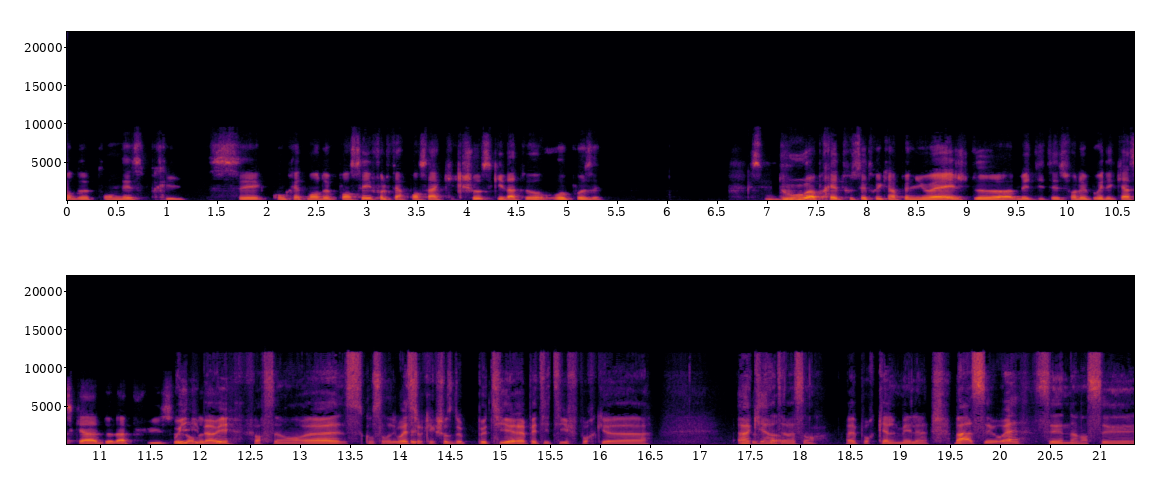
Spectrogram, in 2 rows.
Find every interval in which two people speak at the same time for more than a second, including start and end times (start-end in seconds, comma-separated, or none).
none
